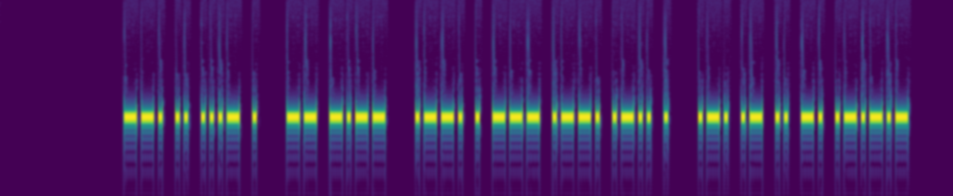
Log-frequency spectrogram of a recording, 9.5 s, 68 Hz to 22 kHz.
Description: Morse code, heard as a keyed tone, about 28 wpm, 700 Hz. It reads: GIVE MY PEOPLE RAIN.
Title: Sentences from Top 1000 Words - Review Part 1 - 28wpm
